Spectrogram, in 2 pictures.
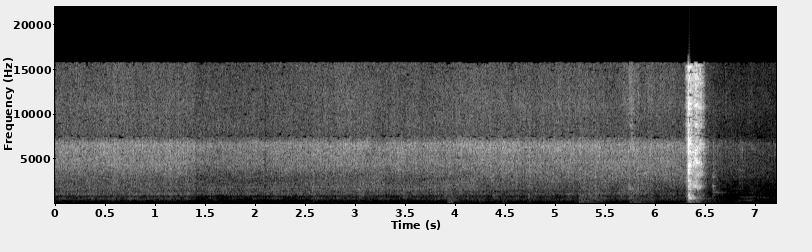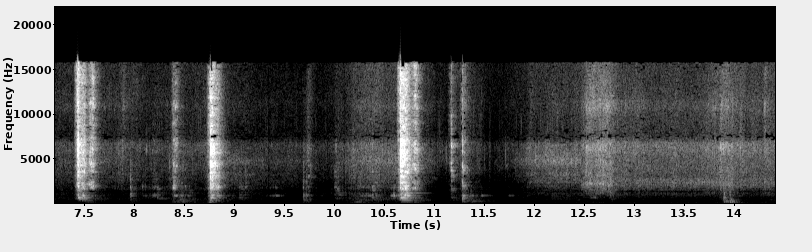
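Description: Chopped greens sizzle steadily as they steam in a stainless steel pot and are stirred. Past the middle, the sizzle falls away and a metal utensil knocks sharply against the pot about six times, the loudest strikes leaving a short ring.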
